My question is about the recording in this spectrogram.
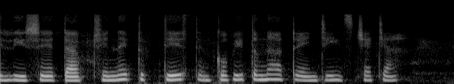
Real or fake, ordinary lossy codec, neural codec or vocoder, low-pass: fake; none; codec, 16 kHz in and 24 kHz out, 0.9 kbps, LongCat-Audio-Codec, four codebook decoder; 10.8 kHz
